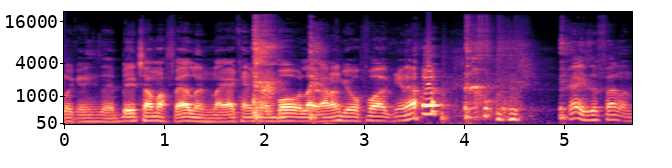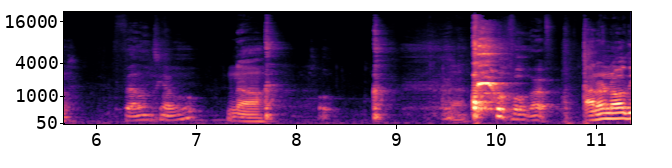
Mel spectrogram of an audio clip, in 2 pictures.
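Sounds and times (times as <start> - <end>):
speech: 0.0 - 7.9, 9.5 - 11.3
harsh coughs: 1.9 - 2.8, 3.5 - 5.2, 7.7 - 10.3.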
